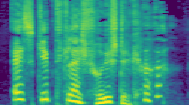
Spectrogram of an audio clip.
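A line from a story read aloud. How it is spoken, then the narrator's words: Laughing. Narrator (German): lacht die Wichtelmama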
